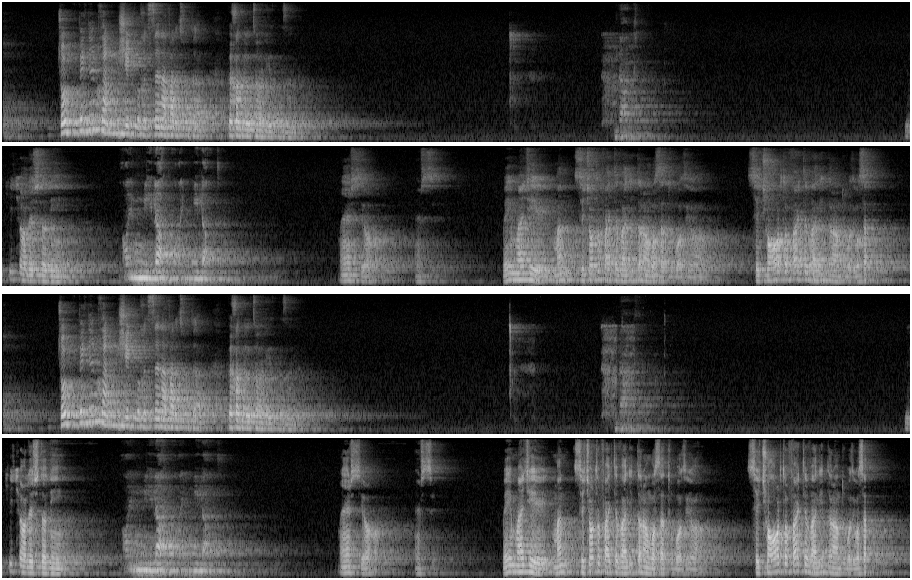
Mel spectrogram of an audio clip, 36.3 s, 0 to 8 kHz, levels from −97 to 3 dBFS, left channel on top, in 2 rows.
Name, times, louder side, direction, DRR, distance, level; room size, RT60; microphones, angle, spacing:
voice 1, 1.1-4.0 4.5-5.9, equal, ahead, 2 dB, 0.5 m, -25 dB
voice 2, 18.1-19.4 24.9-25.7 26.4-26.7 28.2-32.2 33.1-35.4, right 5 dB, 80° right, 9 dB, 0.4 m, -24 dB
voice 3, 20.6-22.3, left 3 dB, 65° left, 4 dB, 0.7 m, -26 dB
6.5 x 3.5 x 6.2 m, 2.9 s
head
